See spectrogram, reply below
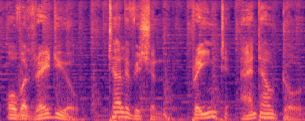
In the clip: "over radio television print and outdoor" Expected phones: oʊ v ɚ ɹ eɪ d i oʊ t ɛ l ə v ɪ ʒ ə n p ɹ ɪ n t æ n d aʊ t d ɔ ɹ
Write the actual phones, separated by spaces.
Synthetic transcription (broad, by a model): oʊ v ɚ ɹ eɪ d i oʊ t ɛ l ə v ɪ ʃ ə n p ɹ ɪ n t æ n d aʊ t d ɔ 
